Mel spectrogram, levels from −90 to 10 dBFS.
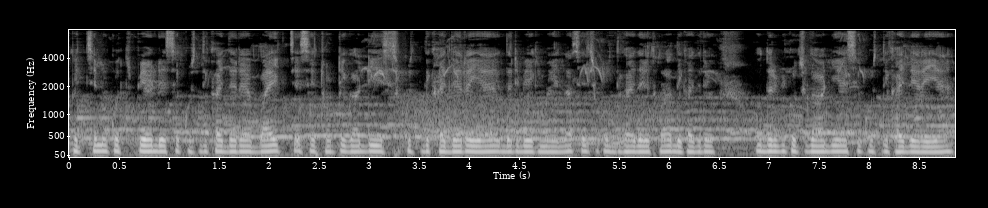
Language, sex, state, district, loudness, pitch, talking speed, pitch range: Hindi, male, Rajasthan, Bikaner, -17 LUFS, 135 Hz, 265 wpm, 130-140 Hz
